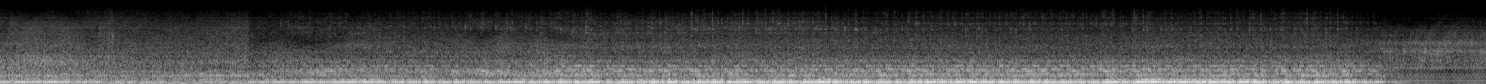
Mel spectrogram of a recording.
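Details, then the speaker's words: Mercury Cougar after installing modified Mustang exhaust kit, with one tiny pinhole leak: deep even mellow exhaust rumble at idle, no knocks or rattles, then shuts off; sounds healthy. "sounds good it's got a nice little tone to it nice little Rumble to it"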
